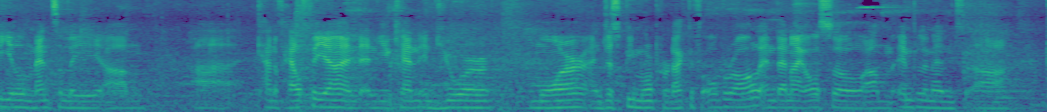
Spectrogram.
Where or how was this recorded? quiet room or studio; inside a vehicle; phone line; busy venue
busy venue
